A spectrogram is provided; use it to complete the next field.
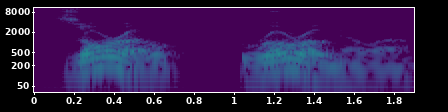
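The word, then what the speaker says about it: Roronoa Zoro: Oh my god, his name is so hard to pronounce. Zoro Roronoa.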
